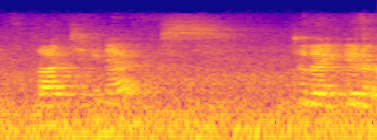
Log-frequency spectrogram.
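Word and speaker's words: Latinx: Latinex. Did I get it right? Latinex. Yeah. So, it rhymes with Kleenex.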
